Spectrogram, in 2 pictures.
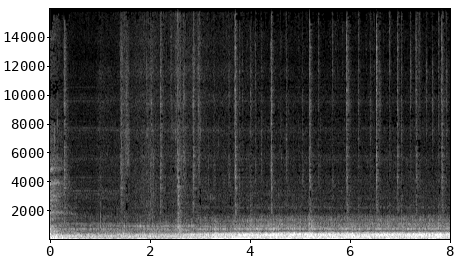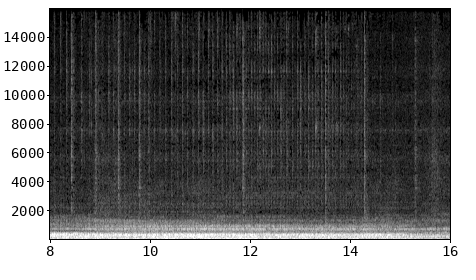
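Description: Gravity-fed wood pellet burner running: a steady low rush of the fan-drawn pellet fire and its exhaust fan, with light crackling from the burning pellets.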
